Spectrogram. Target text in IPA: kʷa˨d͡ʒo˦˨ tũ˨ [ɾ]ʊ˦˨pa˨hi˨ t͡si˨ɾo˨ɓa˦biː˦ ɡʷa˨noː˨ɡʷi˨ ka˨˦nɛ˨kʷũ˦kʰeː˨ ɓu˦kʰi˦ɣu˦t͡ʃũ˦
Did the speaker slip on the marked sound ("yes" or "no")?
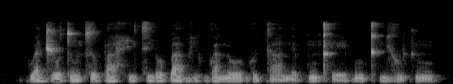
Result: yes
